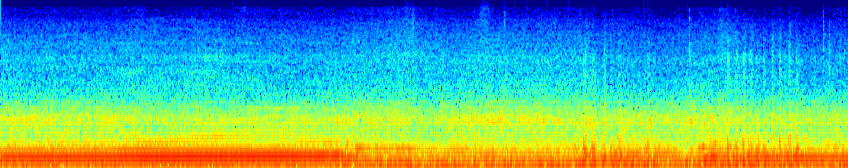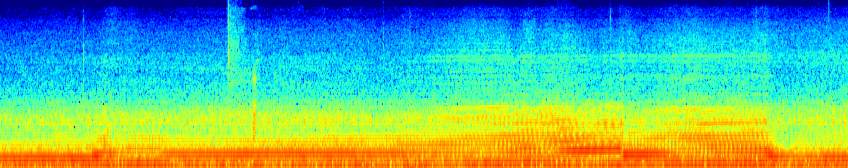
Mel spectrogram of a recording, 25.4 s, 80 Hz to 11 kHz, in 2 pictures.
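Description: A 900 hp 2025 BMW M4 Competition pulls hard while driving, its engine drone climbing steadily through the gears with several shifts, loud and continuous from inside the cabin.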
